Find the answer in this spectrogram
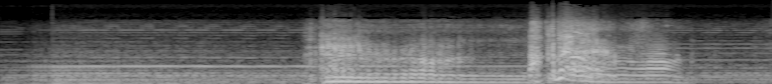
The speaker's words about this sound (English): The dog bares its teeth and snaps at him.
